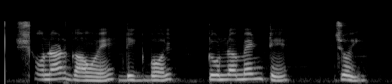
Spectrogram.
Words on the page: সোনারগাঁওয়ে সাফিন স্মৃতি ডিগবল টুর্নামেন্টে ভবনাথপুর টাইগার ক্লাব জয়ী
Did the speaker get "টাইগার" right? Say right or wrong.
wrong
